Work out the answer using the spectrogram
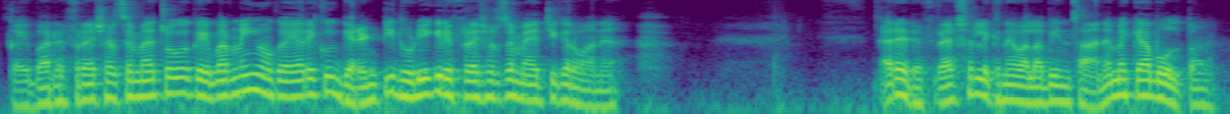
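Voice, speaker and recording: A man's voice: mid-range voice, expressive, quick pace, a little mellow. A man teaching chemistry in a casual lecture, chatting with students and playing both sides of the conversation.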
